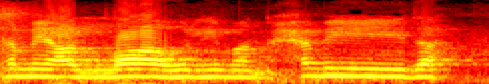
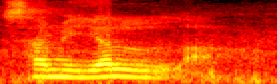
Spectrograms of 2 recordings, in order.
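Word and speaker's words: سمع الله لمن حمده: বেশিরভাগ ইমাম সাহেব পড়েন সামিয়াল্লাহ, আইন উচ্চারণ করে না, আল্লাহ বলে না, সামিয়াল্লাহ। সামিয়াল্লাহ মানে আইন দুর্বল করতে করতে হয়েছে ইয়া হয়ে গেছে, কেউ কেউ হামজা হয়।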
